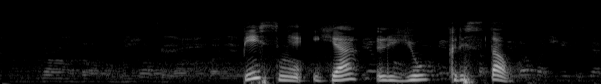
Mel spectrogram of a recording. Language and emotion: Russian, neutral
